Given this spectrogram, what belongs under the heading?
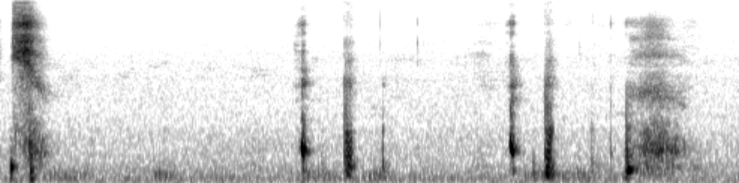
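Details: Quiet, very stifled night sneeze attack, held back so no one woke up: several short muffled bursts, each with a brief breath beforehand, in a quiet room; run of stifled sneezes.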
